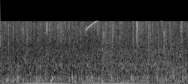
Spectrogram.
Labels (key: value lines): label: biophony, dolphin
recorder: SoundTrap 500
